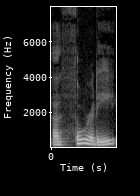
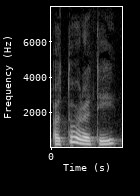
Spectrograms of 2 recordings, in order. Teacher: In English, the stress is on the THO in the middle of the word, whereas in French, autorité, the E at the end of the word is where the stress is.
